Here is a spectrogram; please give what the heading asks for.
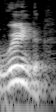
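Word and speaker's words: wind: अब ठंडी हवाओं को अंग्रेजी में कहते हैं कोल्ड विंड। मुझे पता है ज्यादातर लोग पहले से वाइंड पढ़ते होंगे, आज से अपनी प्रोनाउंसिएशन सुधार लो।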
